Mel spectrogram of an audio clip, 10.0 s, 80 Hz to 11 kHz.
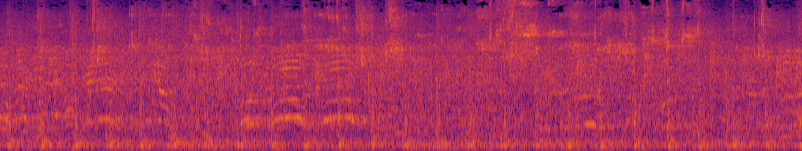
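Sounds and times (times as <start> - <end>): sneaker squeaks: 0.8 - 10.0.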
